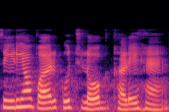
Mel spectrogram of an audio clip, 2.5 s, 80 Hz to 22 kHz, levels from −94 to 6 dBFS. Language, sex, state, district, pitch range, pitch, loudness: Hindi, female, Punjab, Pathankot, 190-240 Hz, 215 Hz, -13 LUFS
